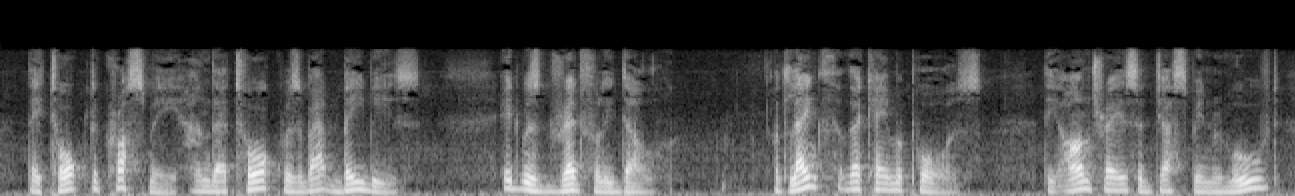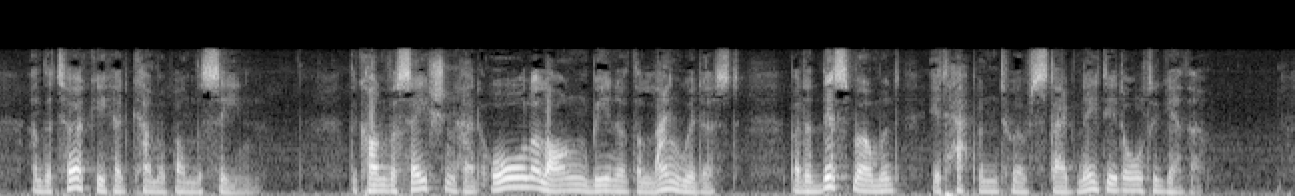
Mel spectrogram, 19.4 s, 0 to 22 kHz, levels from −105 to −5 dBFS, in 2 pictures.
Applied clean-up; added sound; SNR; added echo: none; none; none; none.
